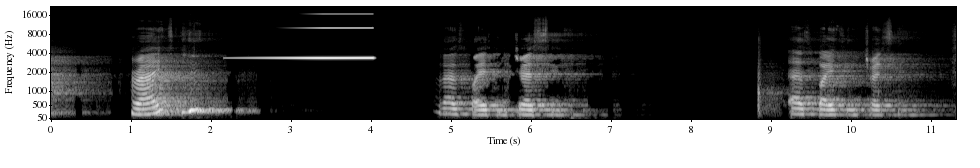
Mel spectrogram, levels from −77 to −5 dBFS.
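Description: At about 2.16 s a loudspeaker feedback squeal starts creeping in: a single tone near 3.4 kHz that swells over roughly a second and a half until it's sitting something like 15 dB above the speech, then it's gone at 4.07 s. What's happening is the mic is hearing the speaker it feeds, and at that one frequency the loop gain tops unity, so the tone keeps feeding itself until the loop gets broken.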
